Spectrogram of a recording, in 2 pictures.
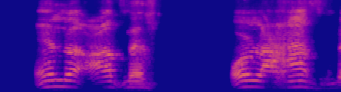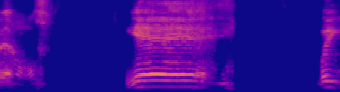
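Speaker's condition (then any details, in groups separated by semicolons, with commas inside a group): Cerebral palsy; uses motorized wheelchair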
